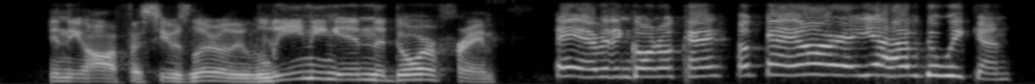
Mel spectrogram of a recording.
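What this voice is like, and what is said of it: Imitates another person's voice. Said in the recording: “that's a pretty spot on impersonation ... That sounded good.”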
